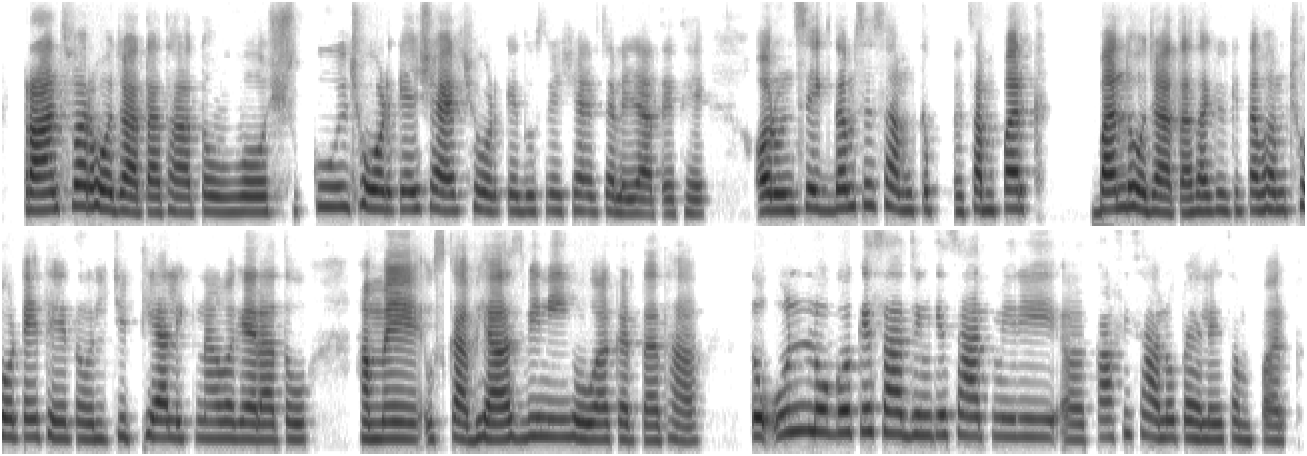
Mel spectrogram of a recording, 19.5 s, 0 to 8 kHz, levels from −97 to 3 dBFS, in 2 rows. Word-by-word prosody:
Transfer 235 Hz, +5 st, +5 dB
हो 250 Hz, -3 st, +6 dB
जाता 205 Hz, -2 st, +2 dB
था, 200 Hz, -1 st, -1 dB
तो 210 Hz, +1 st, -4 dB
वो 205 Hz, +1 st, -1 dB
स्कूल 250 Hz, +6 st, -6 dB
छोड़ 250 Hz, -3 st, +4 dB
के, 240 Hz, +1 st, -1 dB
शहर 235 Hz, -3 st, +1 dB
छोड़ 225 Hz, -2 st, -2 dB
के 215 Hz, 0 st, -6 dB
दूसरे 215 Hz, +1 st, -6 dB
शहर 215 Hz, -1 st, -5 dB
चले 195 Hz, -3 st, -1 dB
जाते 185 Hz, 0 st, -2 dB
थे 185 Hz, -1 st, -5 dB, 0.4 s
और 220 Hz, +1 st, +6 dB
उनसे 225 Hz, +3 st, +2 dB
एकदम 250 Hz, +3 st, +1 dB
से 290 Hz, +1 st, -4 dB
संक 240 Hz, -5 st, -2 dB, 0.2 s
संपर्क 235 Hz, +3 st, +1 dB, 0.4 s
बंद 240 Hz, +4 st, +6 dB
हो 250 Hz, -3 st, +6 dB
जाता 195 Hz, -2 st, +2 dB
था 210 Hz, 0 st, +2 dB
क्योंकि 225 Hz, 0 st, -6 dB
तब 225 Hz, +1 st, 0 dB
हम 230 Hz, -1 st, 0 dB
छोटे 240 Hz, 0 st, -1 dB
थे, 225 Hz, -2 st, 0 dB
तो 215 Hz, -1 st, -4 dB
चिट्ठियाँ 235 Hz, +2 st, -1 dB
लिखना 225 Hz, 0 st, -5 dB
वगैरह, 215 Hz, -1 st, +1 dB
तो 210 Hz, 0 st, -4 dB, 0.4 s
हमें 215 Hz, 0 st, +2 dB
उसका 220 Hz, +2 st, -1 dB
अभ्यास 215 Hz, +1 st, +3 dB
भी 250 Hz, +2 st, -1 dB
नहीं 240 Hz, 0 st, -3 dB
हुआ 215 Hz, -1 st, +3 dB
करता 205 Hz, -2 st, -3 dB
था। 195 Hz, -3 st, -5 dB, 0.4 s
तो -, -, +8 dB, 0.2 s
उन 305 Hz, -, +1 dB
लोगों 300 Hz, -1 st, +4 dB
के 315 Hz, 0 st, +1 dB
साथ, 295 Hz, -2 st, +1 dB
जिनके 270 Hz, 0 st, -2 dB
साथ 260 Hz, -2 st, -1 dB
मेरी 245 Hz, -1 st, -6 dB
अ, 210 Hz, -3 st, -6 dB
काफ़ी 240 Hz, +4 st, -6 dB
सालों 235 Hz, -4 st, -2 dB
पहले 215 Hz, -2 st, -1 dB
संपर्क 200 Hz, -2 st, -7 dB
225 Hz, 180 wpm, -23 LUFS, 210-245 Hz, 0.4 s, तो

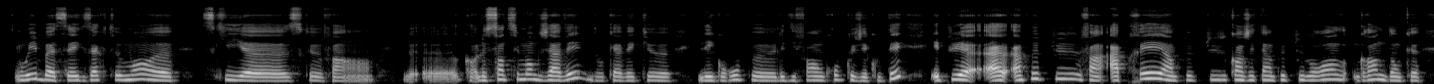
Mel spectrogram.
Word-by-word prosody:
Oui, 220 Hz, +5 st, +2 dB
bah, 215 Hz, -4 st, +3 dB
c'est 195 Hz, 0 st, +1 dB
exactement, 205 Hz, +4 st, 0 dB
heu, 190 Hz, -2 st, +3 dB, 0.3 s
ce -, -, -1 dB
qui, 200 Hz, -3 st, -1 dB
heu, 170 Hz, -2 st, +4 dB
ce 170 Hz, -, -4 dB
que 185 Hz, 0 st, -5 dB
enfin, 170 Hz, 0 st, -6 dB, 0.3 s
le -, -, -6 dB
heu, -, -, -4 dB
quand -, -, -6 dB
le 185 Hz, -, 0 dB
sentiment 230 Hz, +5 st, +1 dB
que 220 Hz, -, 0 dB
j'avais, 205 Hz, +8 st, +2 dB
donc 175 Hz, -5 st, -10 dB
avec, 175 Hz, -1 st, -3 dB
heu, 175 Hz, -2 st, -2 dB, 0.3 s
les 180 Hz, 0 st, +3 dB
groupes, 205 Hz, +4 st, -3 dB
heu, 180 Hz, -2 st, +1 dB
les 180 Hz, +1 st, -3 dB
différents 190 Hz, +2 st, -3 dB
groupes 205 Hz, +3 st, -5 dB
que 205 Hz, -, -2 dB
j'écoutais 175 Hz, -, -1 dB, 0.2 s
et 180 Hz, -, +4 dB
puis, 225 Hz, +5 st, +4 dB
heu, 205 Hz, -, +8 dB, 0.2 s
un 195 Hz, +1 st, +7 dB
un 195 Hz, -, +3 dB
peu 260 Hz, +5 st, -1 dB
plus 255 Hz, 0 st, -3 dB
enfin, 205 Hz, -4 st, -1 dB
après 255 Hz, +8 st, +4 dB
un 205 Hz, -5 st, +3 dB
peu 195 Hz, +2 st, -7 dB
plus 205 Hz, +2 st, -6 dB
quand 210 Hz, 0 st, +1 dB
j'étais 200 Hz, +1 st, -2 dB
un 195 Hz, -, -1 dB
peu 205 Hz, -, -3 dB
plus 205 Hz, +1 st, -5 dB
granz 215 Hz, +3 st, 0 dB
grande 210 Hz, +4 st, 0 dB
donc, 185 Hz, 0 st, -3 dB
heu, 180 Hz, -, -2 dB
195 Hz, 210 wpm, -23 LUFS, 180-215 Hz, 0.3 s, heu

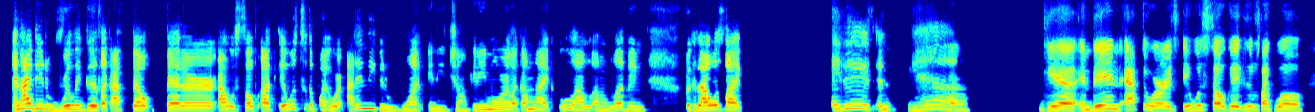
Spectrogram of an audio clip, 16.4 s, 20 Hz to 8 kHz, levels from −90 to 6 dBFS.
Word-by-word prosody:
And 265 Hz, +3 st, +4 dB
I 330 Hz, +1 st, +9 dB
did 305 Hz, -1 st, -2 dB, 0.2 s
really 270 Hz, +2 st, +4 dB
good, 255 Hz, +2 st, +5 dB
like, 240 Hz, -1 st, +2 dB
I 215 Hz, +1 st, 0 dB
felt 255 Hz, -2 st, +1 dB
better, 240 Hz, 0 st, +2 dB
I 245 Hz, -, +5 dB
was 235 Hz, -1 st, -4 dB
so, 235 Hz, 0 st, -1 dB
like, 240 Hz, -1 st, +3 dB
it 255 Hz, -, +2 dB
was 295 Hz, +1 st, -6 dB
to 305 Hz, -, -16 dB
the 275 Hz, -1 st, -7 dB
point 260 Hz, -2 st, -6 dB
where 245 Hz, -2 st, -1 dB
I 245 Hz, -, -1 dB
didn't 320 Hz, +4 st, -3 dB
even 250 Hz, -10 st, -6 dB
want 225 Hz, +1 st, -5 dB
any 210 Hz, -2 st, -9 dB
junk 215 Hz, +4 st, -10 dB
anymore, 260 Hz, +1 st, -2 dB
like, 235 Hz, 0 st, -2 dB
I'm 250 Hz, +2 st, -1 dB
like, 250 Hz, -3 st, -3 dB
"Ooh, 285 Hz, +3 st, -6 dB
I'll 250 Hz, -3 st, -3 dB
I'm 235 Hz, 0 st, -6 dB
loving" 230 Hz, 0 st, -5 dB, 0.5 s
because 270 Hz, 0 st, -3 dB
I 260 Hz, 0 st, +8 dB
was 275 Hz, -1 st, +2 dB
like 250 Hz, -3 st, +3 dB, 1.1 s
It 280 Hz, 0 st, -3 dB
is, 305 Hz, -1 st, -4 dB
and 250 Hz, 0 st, -4 dB, 0.2 s
yeah. 245 Hz, 0 st, -5 dB, 0.9 s
Yeah, 240 Hz, 0 st, +4 dB
and 240 Hz, 0 st, -1 dB
then 280 Hz, +3 st, +5 dB
afterwards, 245 Hz, -4 st, +2 dB
it 250 Hz, +2 st, 0 dB
was 265 Hz, 0 st, -4 dB
so 235 Hz, -2 st, +3 dB
good, 240 Hz, 0 st, +1 dB
'cause 245 Hz, -, -6 dB
it -, -, -1 dB
was 245 Hz, 0 st, -11 dB
like, 215 Hz, -2 st, +1 dB
"Well," 215 Hz, -2 st, -1 dB
245 Hz, 195 wpm, -22 LUFS, 230-265 Hz, 1.1 s, I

